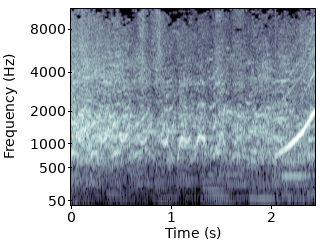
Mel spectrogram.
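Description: Several people laughing together, a dense crowd-like laughter, over background music with low held notes.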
